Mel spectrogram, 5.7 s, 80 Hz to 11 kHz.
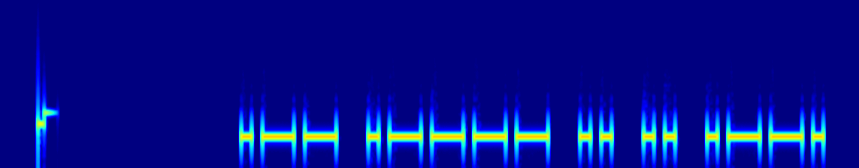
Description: Morse code, heard as a keyed tone, about 17 wpm, 700 Hz. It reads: W1IIP
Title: USA Callsign DE Callsign - 5 Characters - 17wpm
